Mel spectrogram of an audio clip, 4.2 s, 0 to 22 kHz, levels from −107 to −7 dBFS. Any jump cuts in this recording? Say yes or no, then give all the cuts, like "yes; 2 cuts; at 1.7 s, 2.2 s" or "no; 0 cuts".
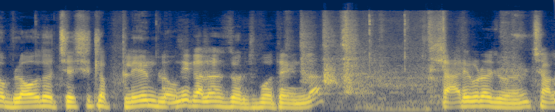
yes; 1 cut; at 1.3 s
